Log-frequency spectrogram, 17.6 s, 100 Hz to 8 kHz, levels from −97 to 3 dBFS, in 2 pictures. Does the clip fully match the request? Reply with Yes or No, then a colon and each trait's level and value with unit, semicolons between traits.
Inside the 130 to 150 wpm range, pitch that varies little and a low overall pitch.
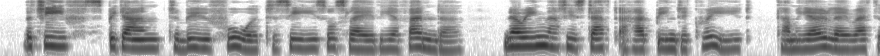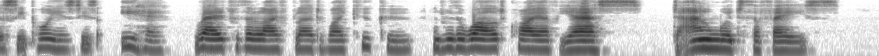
No: average, 140 wpm; narrow, 2.1 semitones; medium, 185 Hz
